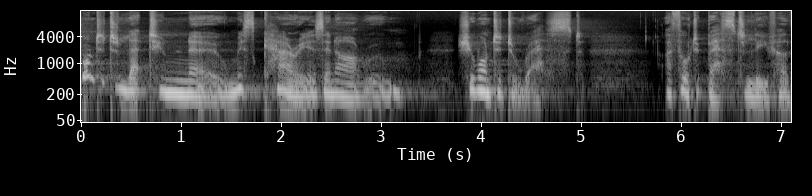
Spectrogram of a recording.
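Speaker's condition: No condition

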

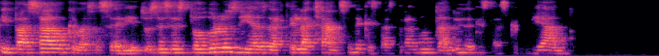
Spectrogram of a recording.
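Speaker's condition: No condition

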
